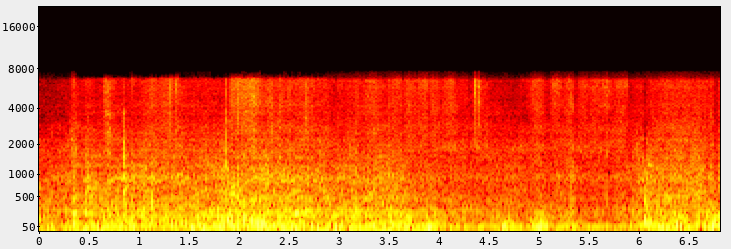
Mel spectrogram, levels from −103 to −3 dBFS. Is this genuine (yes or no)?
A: no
